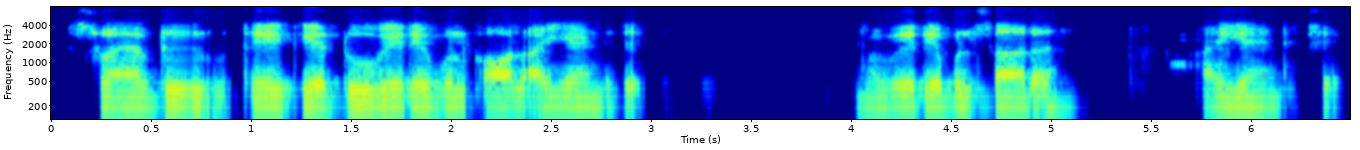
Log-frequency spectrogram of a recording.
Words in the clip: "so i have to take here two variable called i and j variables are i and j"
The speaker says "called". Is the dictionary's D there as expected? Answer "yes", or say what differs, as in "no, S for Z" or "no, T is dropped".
no, D is dropped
